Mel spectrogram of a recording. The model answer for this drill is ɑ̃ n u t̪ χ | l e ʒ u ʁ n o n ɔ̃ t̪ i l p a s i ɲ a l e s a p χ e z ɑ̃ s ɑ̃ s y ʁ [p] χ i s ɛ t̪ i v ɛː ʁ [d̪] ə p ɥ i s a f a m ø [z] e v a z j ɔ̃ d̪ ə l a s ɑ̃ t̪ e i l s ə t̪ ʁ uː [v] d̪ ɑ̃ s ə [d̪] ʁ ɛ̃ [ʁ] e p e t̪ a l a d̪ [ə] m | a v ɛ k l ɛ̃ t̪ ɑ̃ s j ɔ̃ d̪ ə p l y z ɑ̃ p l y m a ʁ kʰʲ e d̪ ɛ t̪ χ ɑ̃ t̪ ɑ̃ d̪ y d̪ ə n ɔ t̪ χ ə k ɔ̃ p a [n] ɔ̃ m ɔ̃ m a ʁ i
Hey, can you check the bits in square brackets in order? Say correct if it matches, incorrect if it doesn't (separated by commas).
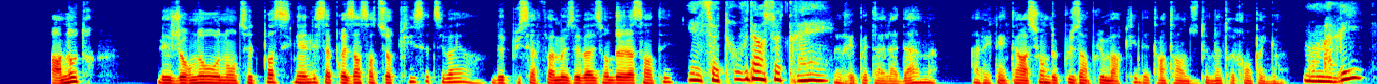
incorrect, correct, correct, correct, incorrect, correct, incorrect, incorrect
